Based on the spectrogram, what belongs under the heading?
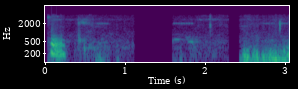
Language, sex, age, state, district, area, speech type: Dogri, female, 30-45, Jammu and Kashmir, Reasi, rural, conversation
